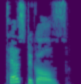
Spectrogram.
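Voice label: "testicles", English, British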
